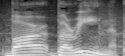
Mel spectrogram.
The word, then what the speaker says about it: Barbarin: Did I say his name correctly? I think I just obliterated his poor name. Cardinal Philippe Barbarin, probably is how you say that. Barbarin, Cardinal Barbarin, the Archbishop of Lyon, southern France, and sent their approval to the Vatican for the Pope's consideration.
